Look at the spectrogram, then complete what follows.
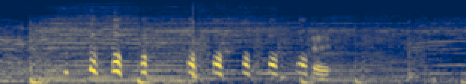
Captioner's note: laughing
